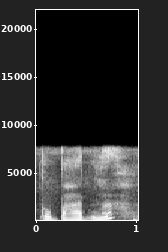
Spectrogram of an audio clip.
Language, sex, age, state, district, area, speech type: Nepali, female, 45-60, West Bengal, Alipurduar, urban, spontaneous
